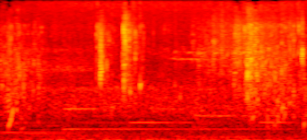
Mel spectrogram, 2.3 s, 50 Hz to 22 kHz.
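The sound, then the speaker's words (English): Rubber boots wade through water a few inches deep, sloshing and splashing in a few uneven steps, over a steady outdoor background with faint thin tones that may be birdsong, on the 1st of May during birding by ear. “Very glad I brought rubber boots. Water here is a few inches deep.”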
